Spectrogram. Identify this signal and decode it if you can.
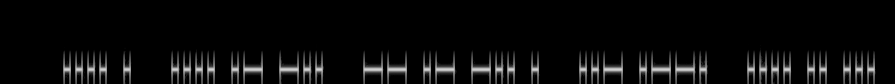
Morse code, heard as a keyed tone, about 20 wpm, 700 Hz. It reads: HE HAD MADE UP HIS
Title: Sentences from Top 500 Words 20wpm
